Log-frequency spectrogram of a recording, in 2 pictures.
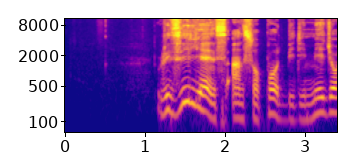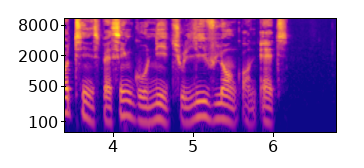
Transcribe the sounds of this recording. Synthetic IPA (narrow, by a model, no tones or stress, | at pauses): ɹiziliə̃nsãnsɔpɔt̚bidimed͡ʒɔtʰĩmspɛsĩnɡonid̚tʰːulivlɔ̃ŋɡɔ̰̃nɛ̰t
